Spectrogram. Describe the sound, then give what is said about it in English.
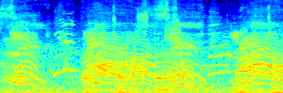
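A large crowd of fish, underwater mammals and one bird chants together at a giant whale concert venue under the ocean, in loud, rhythmic bursts, many overlapping voices rising and falling in a steady cadence, continuous throughout. “Wow, this crowd is huge. There are so many fish and underwater mammals, and somehow one bird. Listen, they're chanting something.”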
